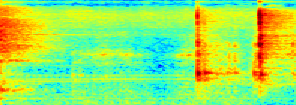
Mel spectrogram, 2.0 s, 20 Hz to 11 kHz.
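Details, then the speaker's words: Toyota 2.4L/2.5L (2AZ-FE, RAV4/Camry) newly installed timing chain tensioner, crank turned clockwise by hand via crank bolt: two crisp metallic clicks half a second apart in quiet engine; tensioner ratcheting out normally, tension taken up. "It already was ratcheting out. All right. So, now we already got I'm missing. Okay, we already got tension on it."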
